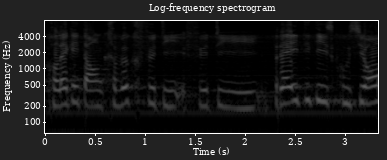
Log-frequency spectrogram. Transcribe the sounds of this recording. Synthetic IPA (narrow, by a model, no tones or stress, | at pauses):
kʰoleːɡəid̥ɑŋkχəʋʏɾkʰə̥χfyd̥ifyd̥ib̥ɾɛɪtid̪iskʰχusjoː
